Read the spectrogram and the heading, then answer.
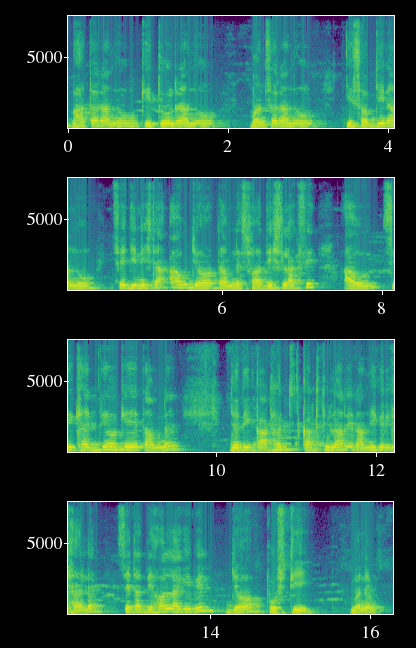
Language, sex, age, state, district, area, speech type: Odia, male, 30-45, Odisha, Bargarh, urban, spontaneous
